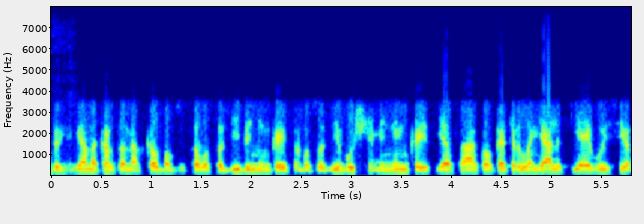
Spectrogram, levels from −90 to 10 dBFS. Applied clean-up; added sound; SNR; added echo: none; none; none; none.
